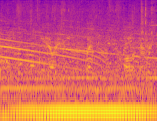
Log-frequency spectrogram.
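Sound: police car siren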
